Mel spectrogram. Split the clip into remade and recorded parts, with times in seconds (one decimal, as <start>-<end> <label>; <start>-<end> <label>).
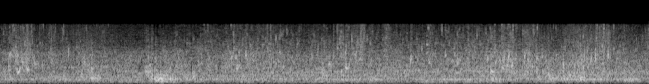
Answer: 0.0-1.4 recorded; 1.4-5.3 remade; 5.3-6.5 recorded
